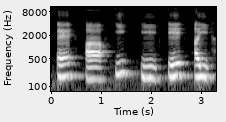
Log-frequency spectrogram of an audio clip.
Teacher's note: तो अ वृत्ताकार में क्या होता है कि उच्चारण करने पर ओठों का आकार गोल न होकर ऊपर नीचे फैल जाता है तो उन्हें अवता का या अव्रत मुखी स्वर कहते हैं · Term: अवृत्तमुखी स्वर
